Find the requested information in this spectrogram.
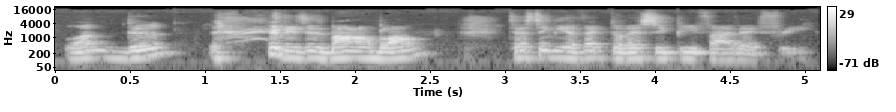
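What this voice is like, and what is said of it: Put-on French accent. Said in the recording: “my expert French accent that I learned in high school”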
